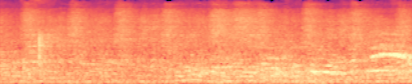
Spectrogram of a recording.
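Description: Billiard balls click together on a pool table.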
